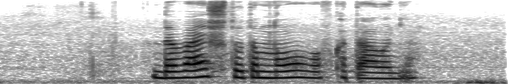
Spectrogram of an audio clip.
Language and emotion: Russian, neutral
